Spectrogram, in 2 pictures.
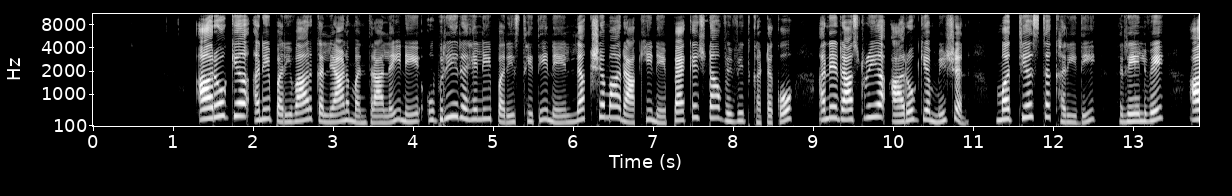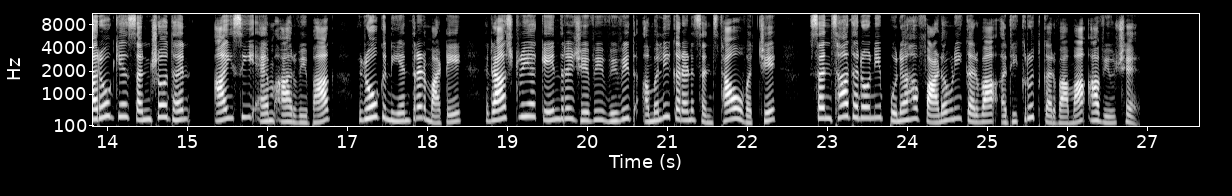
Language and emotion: Gujarati, neutral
